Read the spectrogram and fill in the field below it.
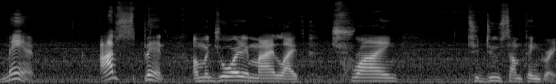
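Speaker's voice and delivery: ordinary talk, nothing marked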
